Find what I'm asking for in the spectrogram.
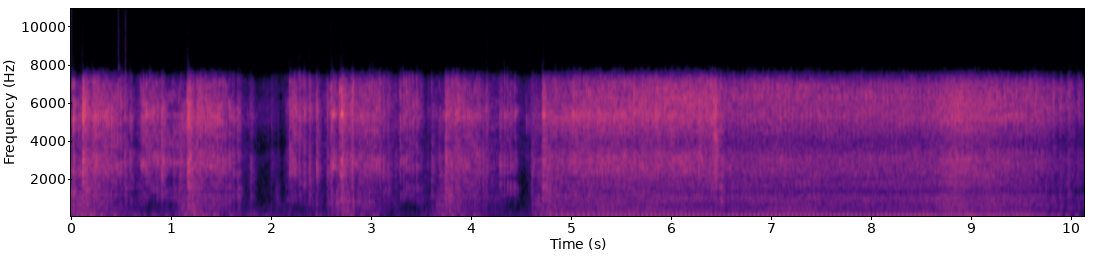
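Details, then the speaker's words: Honda CB125 during restoration, kick-started, suspected air leak at the bottom of the engine and possible fuel starvation: ragged sputtering, then a rough low drone that won't pick up on throttle and dies; engine bogs, won't rev out and cuts out. "See that? Just doesn't want to rev out, doesn't want to do anything, and it's back to exactly what it was doing before."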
